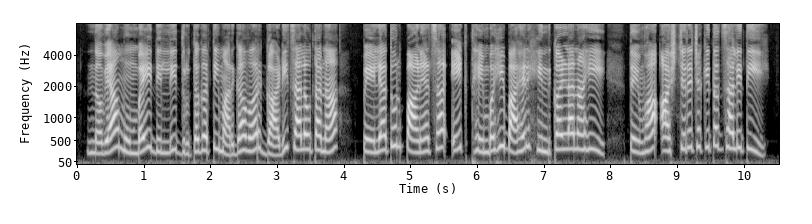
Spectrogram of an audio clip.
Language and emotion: Marathi, surprised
